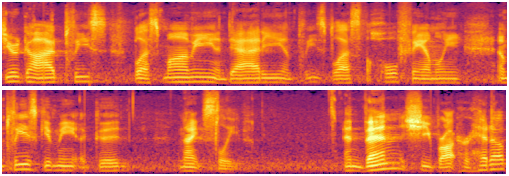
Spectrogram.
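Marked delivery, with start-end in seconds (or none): 0.0-7.5 soft, quiet, hushed bedtime voice. Telling a story about a girl praying at bedtime, in a quiet voice. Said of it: "in a quiet voice".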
